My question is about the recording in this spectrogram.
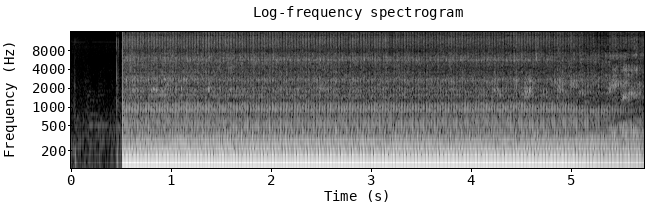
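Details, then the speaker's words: BMW E36 318is M44B19 warm idle after lumpy idle fix (PCV part, maybe cracked): smooth, steady even hum, no lumpy misses; idle slightly high and fluctuating because the idle control valve is stuck. "a voice over so the idol fixed it's not lumpy anymore"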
